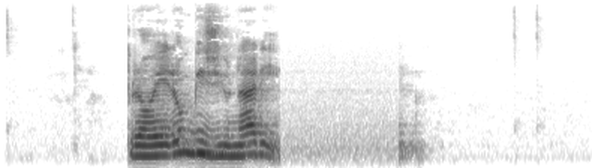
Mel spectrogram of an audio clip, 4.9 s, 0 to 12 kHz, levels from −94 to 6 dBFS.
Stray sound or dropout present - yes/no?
no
